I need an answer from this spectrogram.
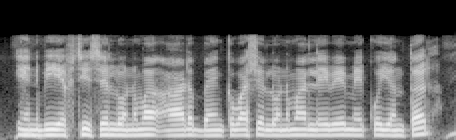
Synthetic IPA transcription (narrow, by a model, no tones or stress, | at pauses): enbieːpʰsiseloːnmaaːɽbɛ̃ːŋkbaʃeloːnmaleːbemẽkoːiə̃nt̪əɾ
